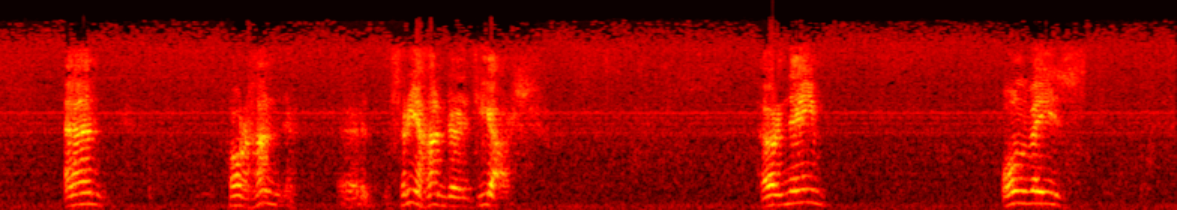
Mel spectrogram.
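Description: An elderly man speaks slowly in short phrases with long pauses, close by.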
